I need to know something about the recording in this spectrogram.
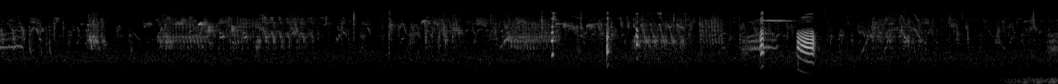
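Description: Small wild songbirds chirping and twittering, many short calls and trills overlapping. About eight seconds in, one louder call sweeps downward in pitch.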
